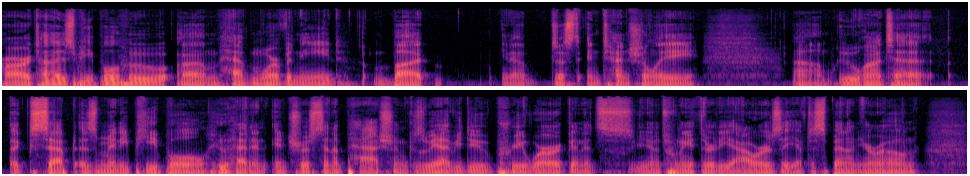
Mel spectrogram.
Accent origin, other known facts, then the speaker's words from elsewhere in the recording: New Jersey, United States; moved away as an adult; now in Louisville, United States; I'm from Jersey.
